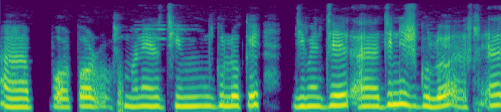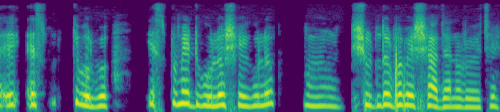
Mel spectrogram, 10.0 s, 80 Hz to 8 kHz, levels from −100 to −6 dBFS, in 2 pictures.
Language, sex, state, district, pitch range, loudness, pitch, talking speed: Bengali, female, West Bengal, Dakshin Dinajpur, 240-275 Hz, -17 LUFS, 255 Hz, 145 wpm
